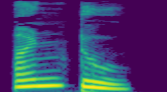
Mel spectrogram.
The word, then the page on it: ಆಂಡು: kannada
